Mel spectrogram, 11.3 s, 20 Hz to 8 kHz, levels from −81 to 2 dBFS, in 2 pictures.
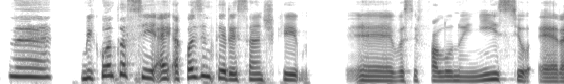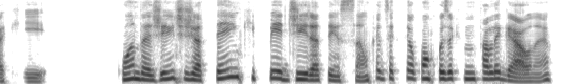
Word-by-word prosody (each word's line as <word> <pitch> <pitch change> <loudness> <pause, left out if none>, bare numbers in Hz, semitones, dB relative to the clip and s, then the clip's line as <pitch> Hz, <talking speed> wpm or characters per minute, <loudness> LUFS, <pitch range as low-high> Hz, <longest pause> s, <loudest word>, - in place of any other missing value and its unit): Né. 300 -2 +2 0.3
Me 240 +2 +2
conta, 340 - +2
assim, 280 -6 +2
a 230 - +2
a - - 0
coisa 275 +7 +3
interessante 200 - 0
que, 190 -2 0 0.5
eh, 160 -2 -3
você 155 +2 -7
falou 160 0 -3
no 160 - -4
início 180 +4 -2
era 135 0 -1
que 130 -2 -11 0.7
quando 210 +1 +3
a 185 - +4
gente 215 +4 0
já 190 -3 +4
tem 260 - +1
que 260 -3 -9
pedir 210 -5 +3
atenção 165 -3 -2
quer 250 - -4
dizer 245 +1 -4
que 245 - -35
tem 250 - -3
alguma 230 -1 +2
coisa 230 0 +2
que 230 - -18
não 220 - +2
está 220 0 0
legal, 175 -12 +2
né. 160 +9 -6
210 Hz, 185 wpm, -24 LUFS, 165-240 Hz, 0.7 s, a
